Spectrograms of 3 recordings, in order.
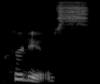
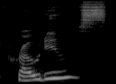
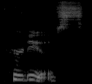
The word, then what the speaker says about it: produce: forth the word is produce the word produce means to bring forth now if we pronounce that word as produce then it usually means fruits and vegetables like there's a produce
